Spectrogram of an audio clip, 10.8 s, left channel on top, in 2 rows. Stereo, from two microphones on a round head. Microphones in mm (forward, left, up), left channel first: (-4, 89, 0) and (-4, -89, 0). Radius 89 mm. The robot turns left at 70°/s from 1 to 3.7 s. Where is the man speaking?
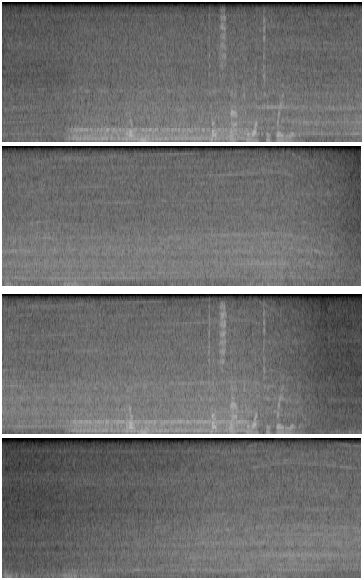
45° right; by 4.6 s 170° right.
